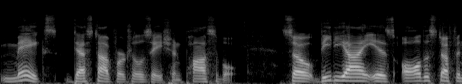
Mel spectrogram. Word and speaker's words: VDI: what it stands for vdi is pronounced as an initialism not as a word so it's vdi it's not vidy um most people consider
